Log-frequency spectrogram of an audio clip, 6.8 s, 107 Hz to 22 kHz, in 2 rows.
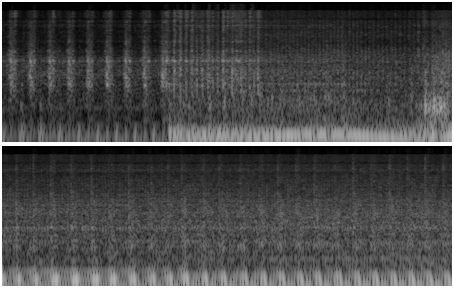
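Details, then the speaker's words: Two-stroke Polaris 400L ATV with rebuilt top end, just swapped from an aftermarket carburetor back to the original; starts after a few cranking pulses and settles into a fast, even idle too high to shift into gear, almost racing. Owner suspects throttle or idle adjustment. "Yeah. So, it's idling pretty high. There's no way I can shift it into gear."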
